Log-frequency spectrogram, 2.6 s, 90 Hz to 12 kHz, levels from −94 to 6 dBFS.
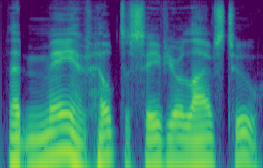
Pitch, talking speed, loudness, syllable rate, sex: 105 Hz, 205 wpm, -17 LUFS, 4.5 syllables/s, male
